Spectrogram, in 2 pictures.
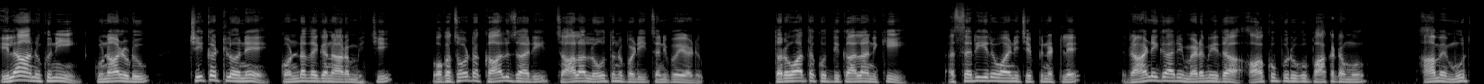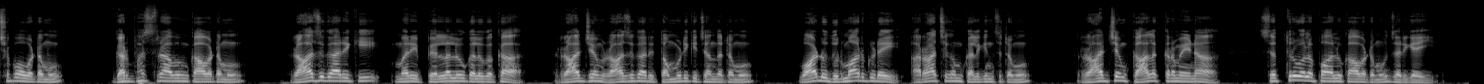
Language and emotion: Telugu, neutral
